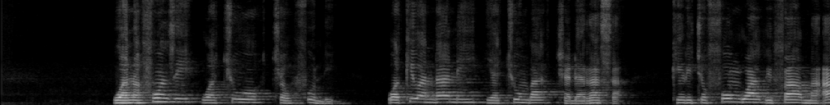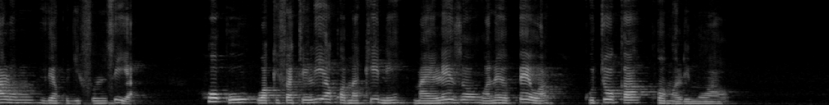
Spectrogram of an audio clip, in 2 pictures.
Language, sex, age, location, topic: Swahili, female, 25-35, Dar es Salaam, education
